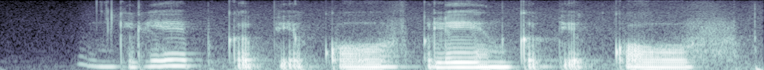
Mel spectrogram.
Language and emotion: Russian, sad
